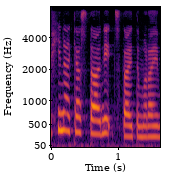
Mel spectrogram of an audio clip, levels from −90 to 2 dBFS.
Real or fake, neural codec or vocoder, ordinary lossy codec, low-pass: real; none; none; 7.2 kHz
